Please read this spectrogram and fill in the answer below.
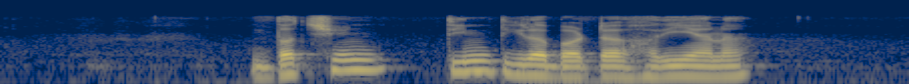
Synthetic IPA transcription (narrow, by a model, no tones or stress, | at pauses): d̪ʌt͡sʰin | t̪int̪iɾʌbaʈʌɦʌɾijana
